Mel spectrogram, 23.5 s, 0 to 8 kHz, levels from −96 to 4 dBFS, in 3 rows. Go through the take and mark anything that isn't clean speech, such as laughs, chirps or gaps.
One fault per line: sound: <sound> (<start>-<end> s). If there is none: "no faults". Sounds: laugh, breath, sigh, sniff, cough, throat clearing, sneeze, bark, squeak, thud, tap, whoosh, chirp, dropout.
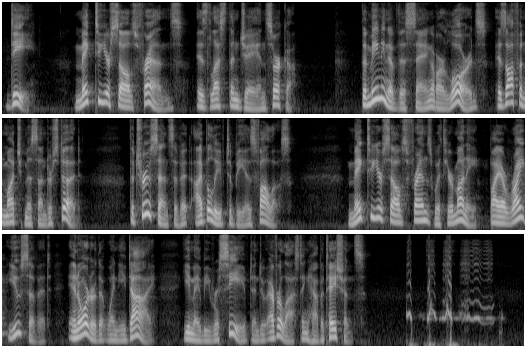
sound: bark (21.7-23.3 s)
